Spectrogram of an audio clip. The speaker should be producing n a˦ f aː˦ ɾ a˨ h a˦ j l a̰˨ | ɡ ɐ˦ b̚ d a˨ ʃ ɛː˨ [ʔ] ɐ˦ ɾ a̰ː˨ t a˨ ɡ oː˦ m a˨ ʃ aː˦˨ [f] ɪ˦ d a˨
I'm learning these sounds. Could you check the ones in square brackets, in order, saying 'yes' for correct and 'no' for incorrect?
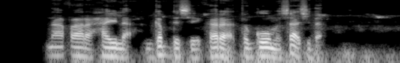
no, no

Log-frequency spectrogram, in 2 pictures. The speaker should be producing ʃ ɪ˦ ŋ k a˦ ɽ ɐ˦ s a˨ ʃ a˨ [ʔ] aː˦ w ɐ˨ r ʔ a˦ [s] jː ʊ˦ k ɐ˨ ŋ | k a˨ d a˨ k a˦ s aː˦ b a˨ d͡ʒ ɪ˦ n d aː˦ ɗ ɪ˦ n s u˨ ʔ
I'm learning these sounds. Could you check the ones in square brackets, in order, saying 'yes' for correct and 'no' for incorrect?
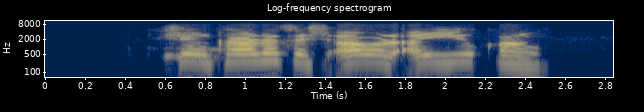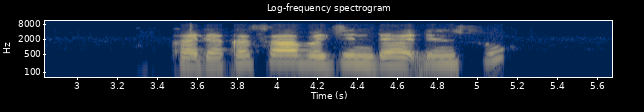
yes, no

